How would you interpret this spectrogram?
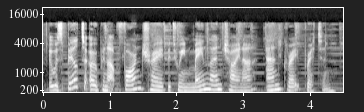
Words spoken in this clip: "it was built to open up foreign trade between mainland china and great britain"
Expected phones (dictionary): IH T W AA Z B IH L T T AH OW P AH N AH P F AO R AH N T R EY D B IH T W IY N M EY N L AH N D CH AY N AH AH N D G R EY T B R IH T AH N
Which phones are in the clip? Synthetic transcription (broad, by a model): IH T W AA Z B IH L T T AH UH P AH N AH P F AO R AH N T R EY D B IH T W IY N M EY N L AH N D CH AY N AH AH N G R EY T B R IH T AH N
